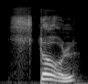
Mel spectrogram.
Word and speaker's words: stål: This one is naturally pronounced like the A hat sound, but sometimes it's pronounced like the high O. Here are the two final examples. Stål, which means steel, and hånd, which means hand.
